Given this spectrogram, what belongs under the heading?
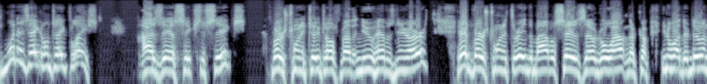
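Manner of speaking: usual speaking voice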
